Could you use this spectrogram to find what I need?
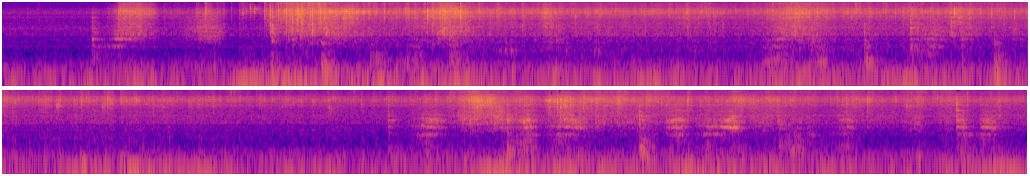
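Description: Batter sizzles on a hot griddle.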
